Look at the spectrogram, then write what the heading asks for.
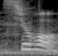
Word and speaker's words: Sirot: This is Sirot, so it's French. Sirot. So, whoa. That's how you say it.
